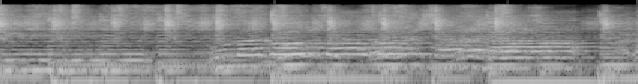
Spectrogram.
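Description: Live worship song played on an electronic keyboard: sustained bass notes under a steady shaker beat, with a man singing over it.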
